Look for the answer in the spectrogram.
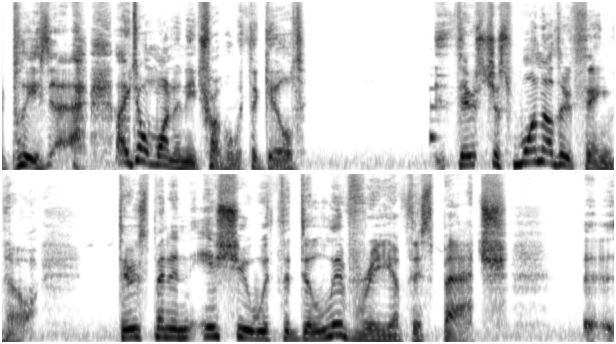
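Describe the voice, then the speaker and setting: An actor playing an opportunistic, easily cowed mineral dealer in a video game, with a hesitant, wheedling way of talking. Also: male voice, on the high side, fairly bright tone, slight background noise. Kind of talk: scripted video game dialogue.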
